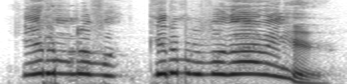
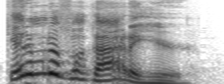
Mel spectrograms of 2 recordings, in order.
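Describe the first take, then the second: First: Much higher, yelled get 'em the fuck outta here; ranting about minorities, high and exasperated; exasperated outburst. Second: Said in the usual way. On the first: Real, not acted. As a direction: fling it out, fed up. Repeated demand, much higher.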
